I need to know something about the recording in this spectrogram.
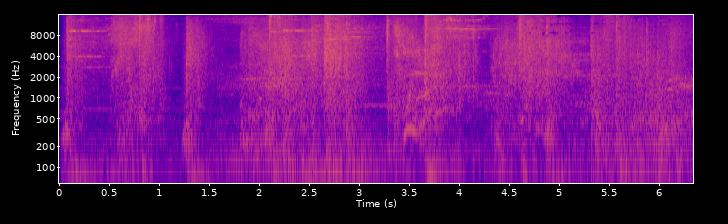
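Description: Magic spells burst, whoosh and crackle in a fast, busy fight.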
